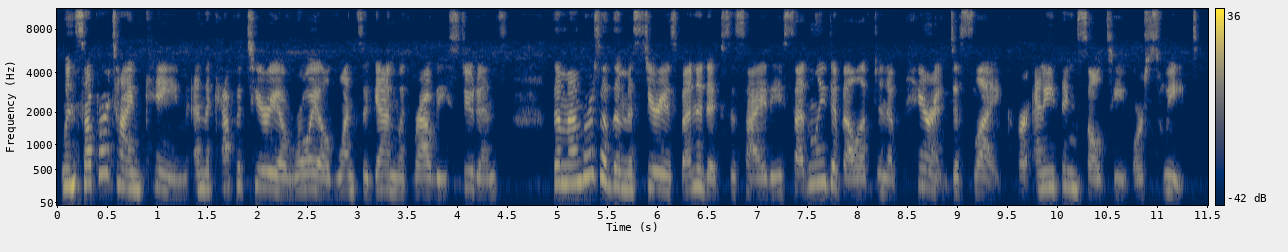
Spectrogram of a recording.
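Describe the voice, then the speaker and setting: A woman's voice: mid-range voice, lively intonation, moderate pace, pushed and bright, low-quality recording. A woman reading a children's book aloud outdoors on a porch, adding casual asides as she goes. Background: cicadas and air conditioner hum.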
